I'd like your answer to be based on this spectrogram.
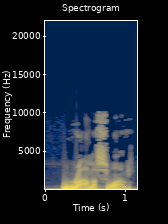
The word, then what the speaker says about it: Ramaswamy: And his name is Vivek Ramaswamy. I think I said that right. Ramaswamy, yeah.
